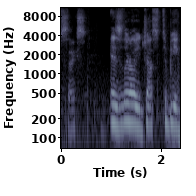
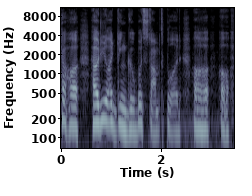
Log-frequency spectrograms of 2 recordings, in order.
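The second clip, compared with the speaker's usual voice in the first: loud, acted, teasing taunt with chuckling throughout; 8 dB louder than usual. Retelling how a friend taunted him in a match: imitating someone chuckling. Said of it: "He's chuckling about it".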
